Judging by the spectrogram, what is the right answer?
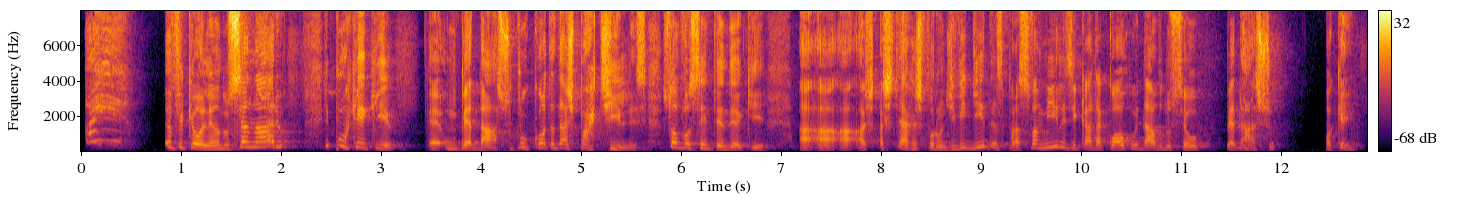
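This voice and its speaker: A man's voice: fairly high pitch, sharp tone. A male pastor preaching a sermon with fiery delivery, asking questions and drawing answers from the congregation.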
